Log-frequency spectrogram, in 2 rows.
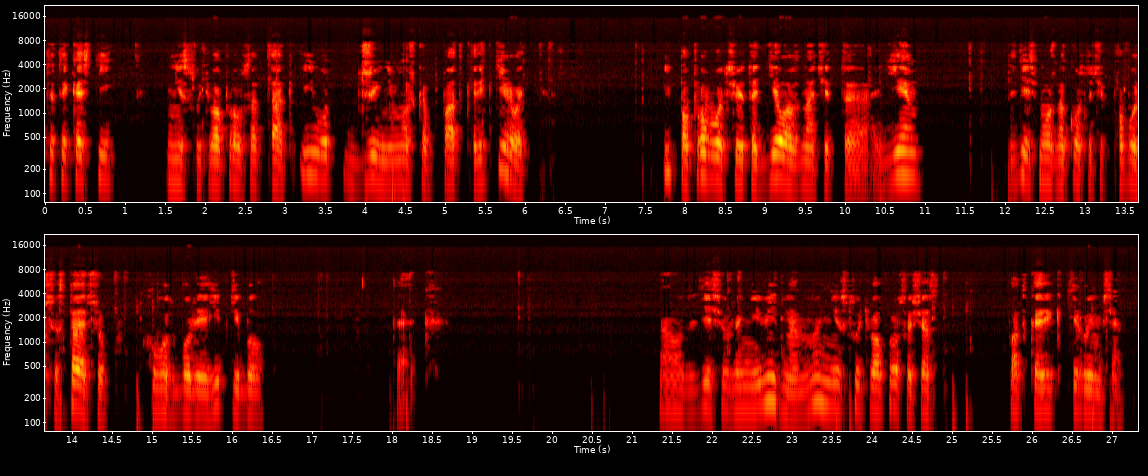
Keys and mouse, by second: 1.7 click, 4.2 g, 5.4 click, 6.5 shift+middle click, 10.2 e, 11.6 click, 11.8 e, 13.4 click, 14.6 click, 14.8 e, 17.1 click, 18.0 e, 20.5 e, 22.3 click, 23.5 e, 24.7 click, 25.0 e, 26.5 click.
